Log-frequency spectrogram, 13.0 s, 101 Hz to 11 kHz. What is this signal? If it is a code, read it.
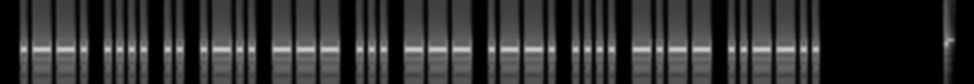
Morse code, heard as a keyed tone, about 15 wpm, 700 Hz. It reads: PHILOSOPHY?
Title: Sentences from Top 1000 Words - Review Part 6 - 15wpm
